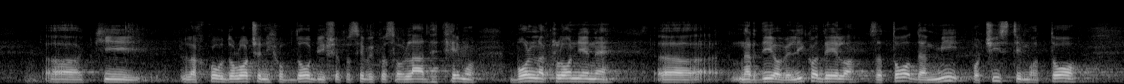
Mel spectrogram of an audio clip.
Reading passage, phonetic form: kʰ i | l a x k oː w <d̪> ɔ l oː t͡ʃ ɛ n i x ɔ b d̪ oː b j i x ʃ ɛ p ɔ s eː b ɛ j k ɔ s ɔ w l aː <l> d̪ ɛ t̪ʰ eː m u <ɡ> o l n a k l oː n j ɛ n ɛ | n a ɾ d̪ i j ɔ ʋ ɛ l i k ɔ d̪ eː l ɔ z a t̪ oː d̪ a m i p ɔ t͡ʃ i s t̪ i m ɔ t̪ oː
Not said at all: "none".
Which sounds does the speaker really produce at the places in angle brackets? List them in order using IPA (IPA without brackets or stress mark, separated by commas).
d̪, none, b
